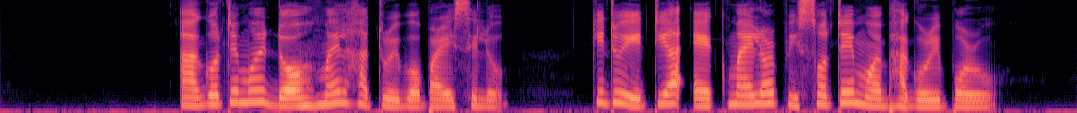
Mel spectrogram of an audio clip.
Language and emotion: Assamese, sad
